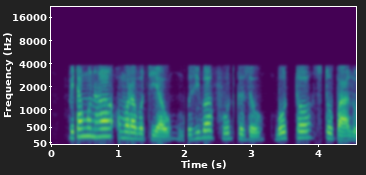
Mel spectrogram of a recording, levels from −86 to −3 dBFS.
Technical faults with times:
0.00-4.58 Bluetooth CVSD headset codec
1.00-1.05 unconcealed Bluetooth headset packet loss
2.00-2.06 unconcealed Bluetooth headset packet loss
3.96-3.99 unconcealed Bluetooth headset packet loss

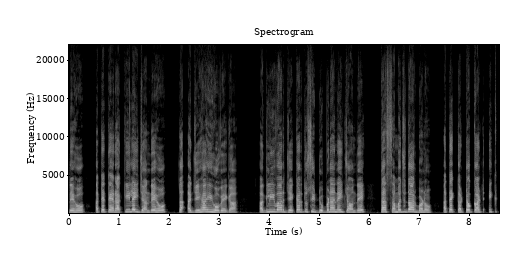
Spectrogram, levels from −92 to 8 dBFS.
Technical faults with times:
none

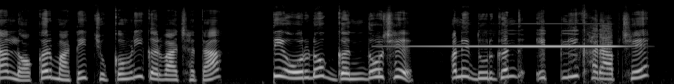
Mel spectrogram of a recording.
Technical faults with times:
3.72-6.55 loudspeaker feedback squeal

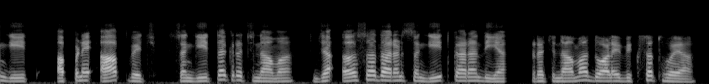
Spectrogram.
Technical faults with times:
5.04-5.18 handover gap
5.18-7.09 fallback to narrowband

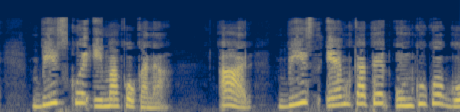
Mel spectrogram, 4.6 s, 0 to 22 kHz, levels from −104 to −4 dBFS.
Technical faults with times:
0.00-4.61 HE-AAC compression

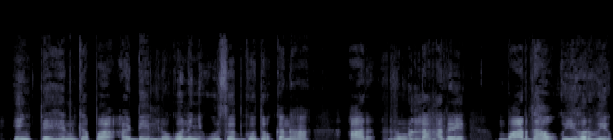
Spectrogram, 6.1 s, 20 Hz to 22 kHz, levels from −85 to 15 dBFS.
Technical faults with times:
0.70 repeated buffer
3.84-3.88 repeated buffer
3.99-4.75 repeated packet loss (robotic sound)

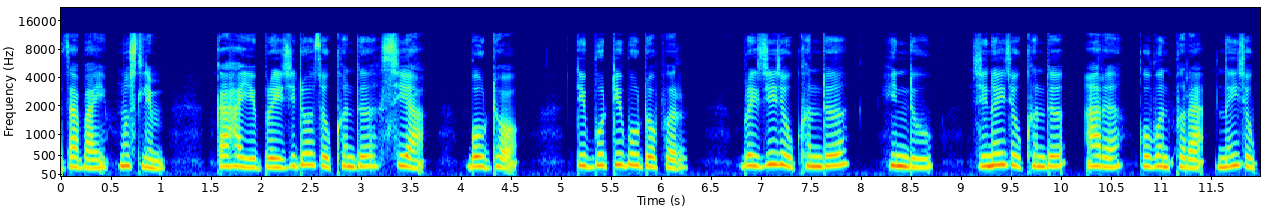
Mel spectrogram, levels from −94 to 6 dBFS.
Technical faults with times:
none

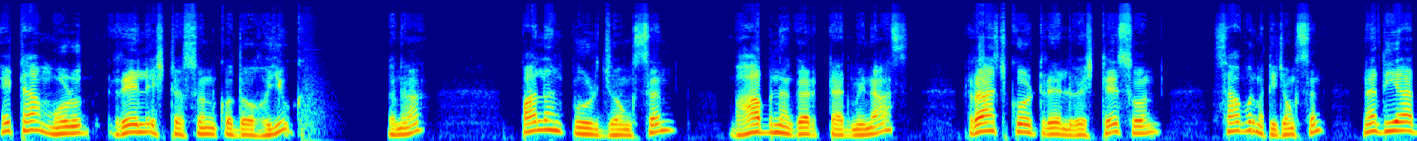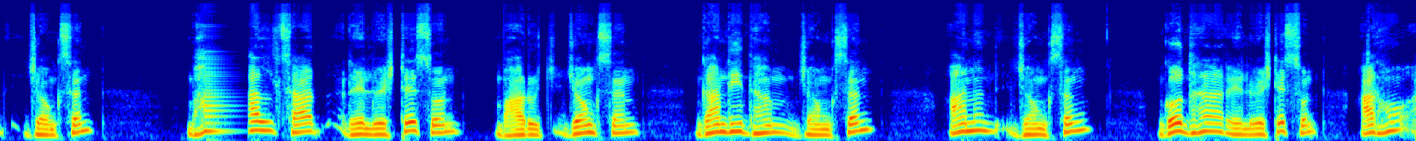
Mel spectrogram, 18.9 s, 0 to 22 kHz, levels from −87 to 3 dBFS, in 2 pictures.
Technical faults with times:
2.01-2.61 call audio freeze
8.32-10.12 jitter buffer speed-up
10.82-11.12 call audio freeze
12.81 electrical switching spike
17.88-18.72 jitter buffer speed-up

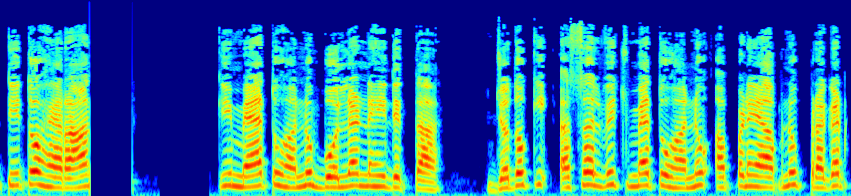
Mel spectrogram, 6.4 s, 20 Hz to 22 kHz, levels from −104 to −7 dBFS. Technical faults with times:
0.67-0.99 playback stall

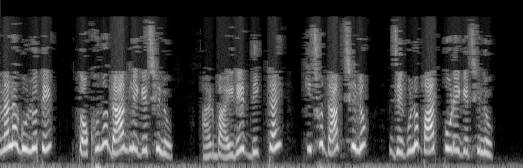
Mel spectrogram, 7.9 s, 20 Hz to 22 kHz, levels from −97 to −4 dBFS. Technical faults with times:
0.00-7.85 WMA compression

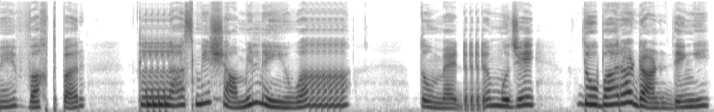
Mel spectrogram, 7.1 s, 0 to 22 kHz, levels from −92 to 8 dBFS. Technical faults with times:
1.46-1.70 repeated frames
3.09-3.45 repeated frames
4.66-4.84 repeated frames
6.59-6.65 repeated frames

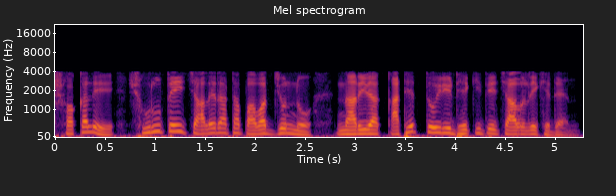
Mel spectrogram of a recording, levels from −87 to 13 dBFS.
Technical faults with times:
4.62-4.65 packet loss with pitch repetition

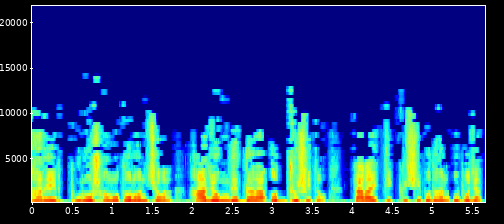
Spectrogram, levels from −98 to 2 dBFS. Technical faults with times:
0.00-5.67 WMA compression

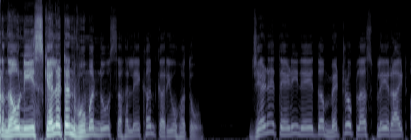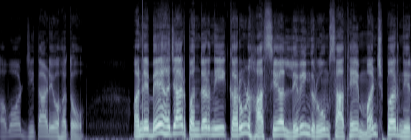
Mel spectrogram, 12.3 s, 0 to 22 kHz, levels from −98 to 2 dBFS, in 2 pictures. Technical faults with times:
1.10-1.63 zipper noise
8.29-8.31 overlapping chunks

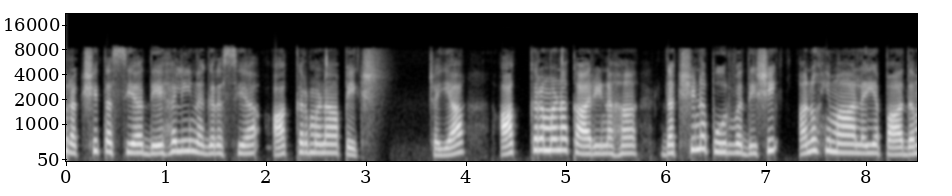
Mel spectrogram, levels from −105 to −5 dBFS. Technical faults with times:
3.01-3.66 call audio freeze
5.01-6.05 channel delay (comb filtering)

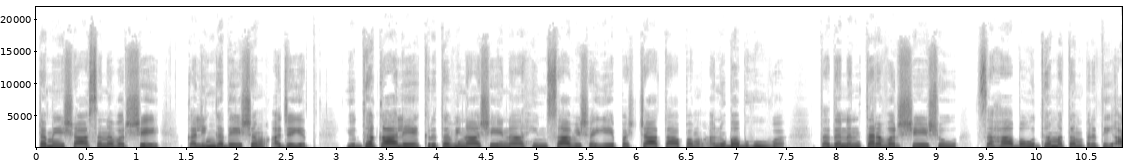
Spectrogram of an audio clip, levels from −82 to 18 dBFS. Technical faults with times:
0.00-10.86 generation loss

